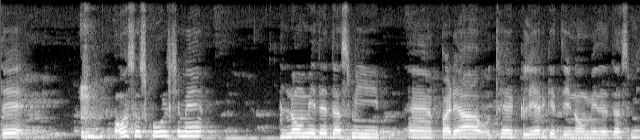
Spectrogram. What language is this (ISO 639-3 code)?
doi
